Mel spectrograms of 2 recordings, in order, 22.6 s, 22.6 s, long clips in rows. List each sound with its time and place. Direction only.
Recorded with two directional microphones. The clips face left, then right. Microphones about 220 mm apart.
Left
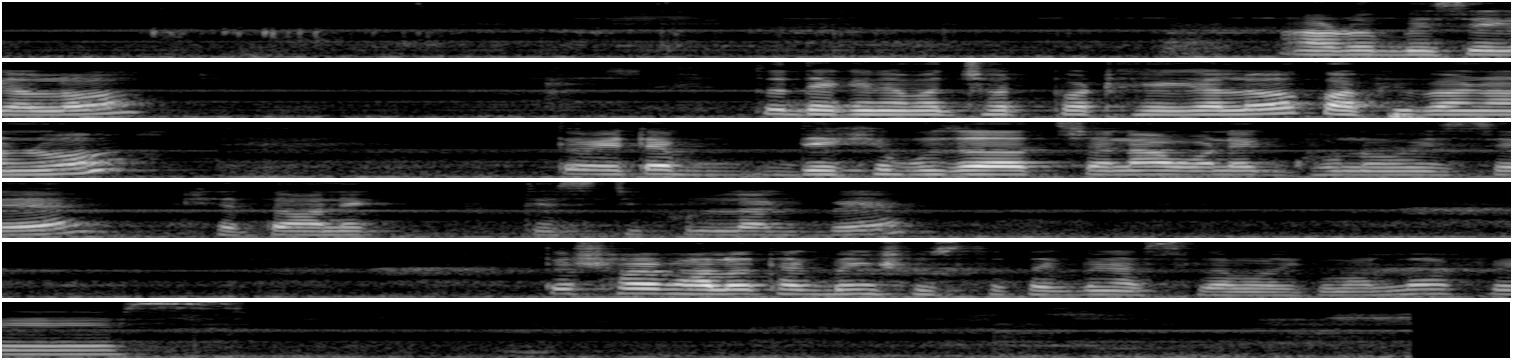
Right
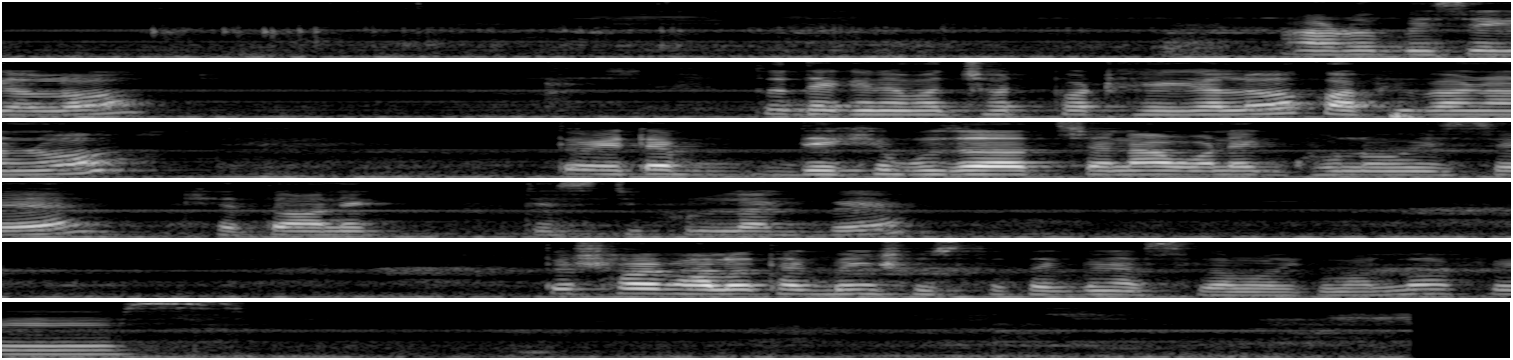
3.2 s speech: 50° left (ahead or behind)
5.6 s speech: 50° left (ahead or behind)
8.9 s a woman's voice: centre (ahead or behind)
16.4 s a woman's voice: 5° right (ahead or behind)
